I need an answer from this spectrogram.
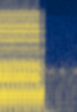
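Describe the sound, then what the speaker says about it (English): A harsh electronic buzzer blares loud and close for about half a second, then cuts off abruptly into near silence. "definitely a buzzer on that one"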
